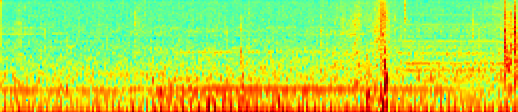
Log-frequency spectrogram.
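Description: Even motor drone running smoothly throughout, with a single soft clunk as the roof seats; the mechanism is working normally.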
